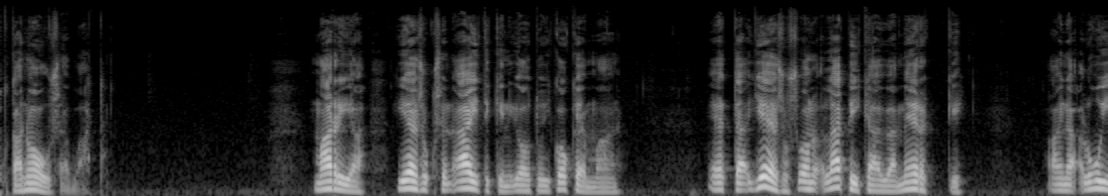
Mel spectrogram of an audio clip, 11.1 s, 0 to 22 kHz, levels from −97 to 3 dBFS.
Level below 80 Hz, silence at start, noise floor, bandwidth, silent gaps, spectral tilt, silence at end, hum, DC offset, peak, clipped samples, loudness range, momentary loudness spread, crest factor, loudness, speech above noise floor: -64 dBFS; 0.1 s; -71 dBFS; 16 kHz; none; -7.5 dB/octave; 0 s; none; under 0.1%; -8 dBFS; under 0.1%; 5 LU; 17 LU; 20 dB; -25 LUFS; 47 dB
